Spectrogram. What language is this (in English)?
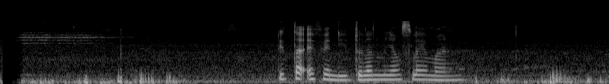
Javanese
